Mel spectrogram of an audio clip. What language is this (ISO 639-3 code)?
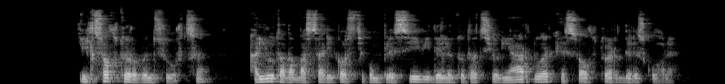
ita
